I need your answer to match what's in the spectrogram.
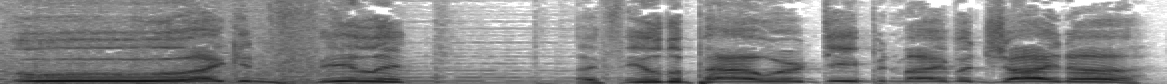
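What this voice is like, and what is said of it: Comic talking-lion character voice. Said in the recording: “the bearded booger-eating talking lion known as Shuddy Boy ... that voice ... exclusive voices”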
